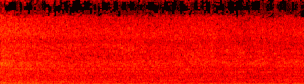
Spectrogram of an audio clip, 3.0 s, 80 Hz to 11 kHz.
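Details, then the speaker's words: 1991 Chevrolet Silverado OBS small block V8 with 399k miles during tune-up: took a while to start, then low, fairly even idle with no obvious misses; smoother idle, though plugs and wires still needed. "All right, y'all, to me, that kind of sounds like it's running better. Took a little bit to start there, but like I said, I think we still need some plugs and wires."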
